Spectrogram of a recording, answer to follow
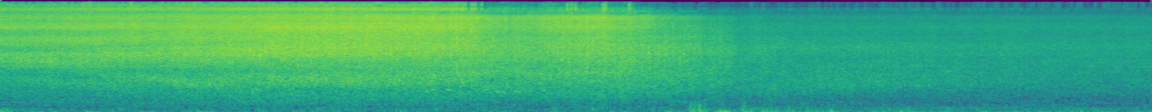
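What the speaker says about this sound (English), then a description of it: "Here you can just play the water." Water splashes and rushes steadily in a small garden water feature inside a park, a loud, close, continuous wash that thins toward the end.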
